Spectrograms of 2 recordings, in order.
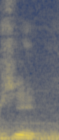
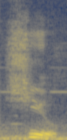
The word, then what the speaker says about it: Hsu: We pronounce it Shi in Chinese, but he spells his name HSU.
